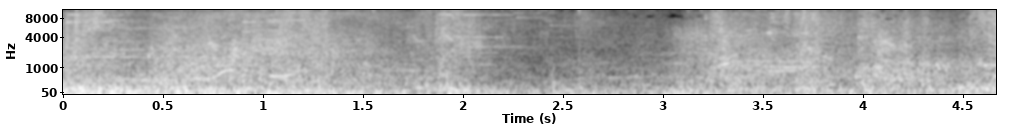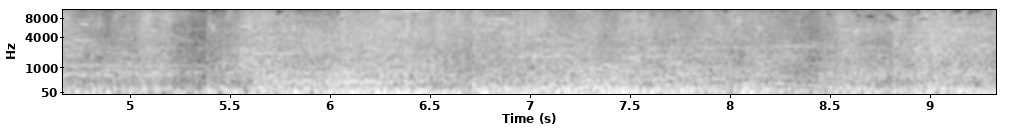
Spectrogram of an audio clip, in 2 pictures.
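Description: Magic spell blasts whoosh and crackle in a chaotic video game battle.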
